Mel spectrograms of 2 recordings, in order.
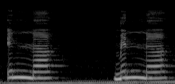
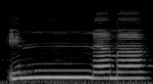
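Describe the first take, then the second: First: ان and منا broken apart, no nasal hold; the mistaken, unnasalized way; wrong split reading. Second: انما with the نّ held long through the nose; the right tajweed way, drawn out; correct nasalized ghunna. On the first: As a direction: chop انما into ان then منا. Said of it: "تو میں غلط پڑھ رہی ہوں". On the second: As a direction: stretch the nasal in انما slowly. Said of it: "اب صحیح ہے". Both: Shown as a demonstration.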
